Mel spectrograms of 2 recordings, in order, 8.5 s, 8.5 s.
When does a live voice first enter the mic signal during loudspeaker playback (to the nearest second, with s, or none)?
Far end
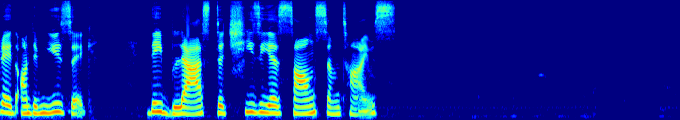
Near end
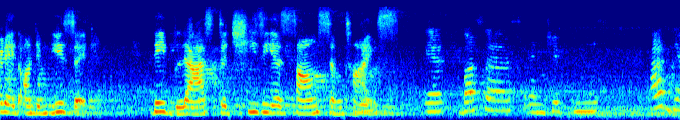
4 s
